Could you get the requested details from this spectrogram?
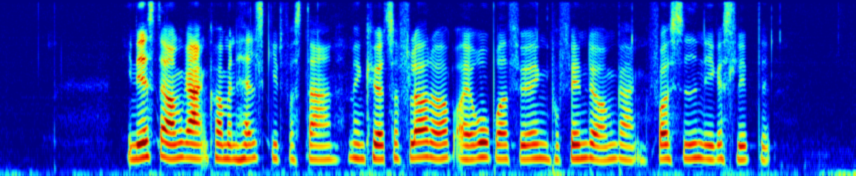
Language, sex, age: Danish, female, 22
